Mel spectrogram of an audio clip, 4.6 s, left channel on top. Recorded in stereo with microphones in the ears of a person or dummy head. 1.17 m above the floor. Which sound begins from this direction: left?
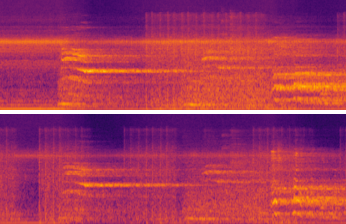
A cat meowing, at 0.8 s.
